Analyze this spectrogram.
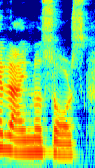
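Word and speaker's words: rhinoceros: जैसे देखिए RH, rhyme, rhythm, और यह राइनोसॉर्स, यहाँ पर क्या है, H साइलेंट है। जब भी RH साथ में आए, RH साथ में आए तो H हमारा साइलेंट रहता है।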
